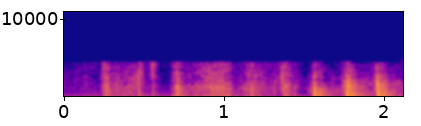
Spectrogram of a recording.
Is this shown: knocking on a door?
yes

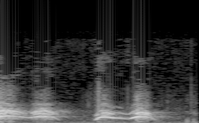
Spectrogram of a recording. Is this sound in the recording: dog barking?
yes

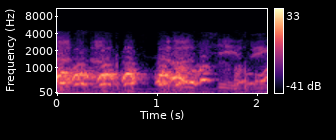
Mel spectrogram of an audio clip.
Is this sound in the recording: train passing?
no

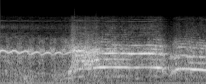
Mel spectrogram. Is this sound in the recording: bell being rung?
no

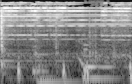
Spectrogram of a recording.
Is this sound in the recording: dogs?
no

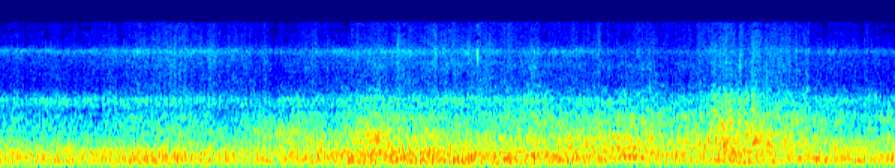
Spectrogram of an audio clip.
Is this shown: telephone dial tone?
no

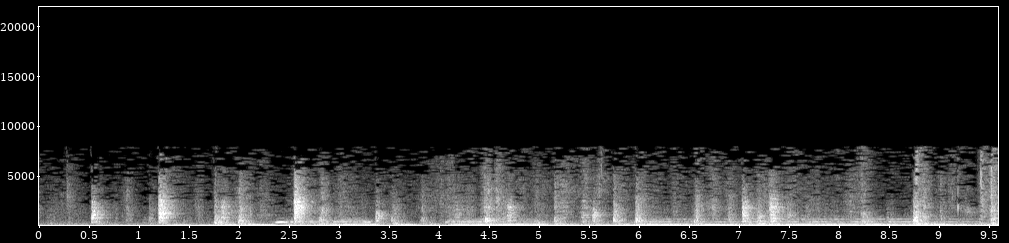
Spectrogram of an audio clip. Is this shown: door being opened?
yes

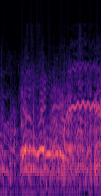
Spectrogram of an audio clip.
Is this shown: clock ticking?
no

